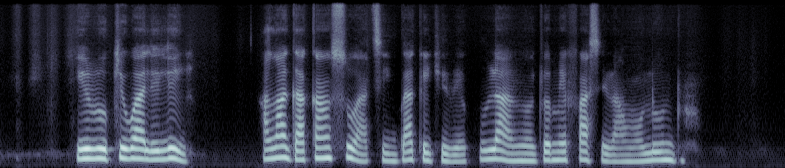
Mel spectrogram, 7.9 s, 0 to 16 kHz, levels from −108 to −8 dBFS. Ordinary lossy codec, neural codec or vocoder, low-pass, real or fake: none; autoencoder, 48 kHz, 32 numbers a frame, DAC-VAE, trained on Japanese speech; 14.4 kHz; fake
